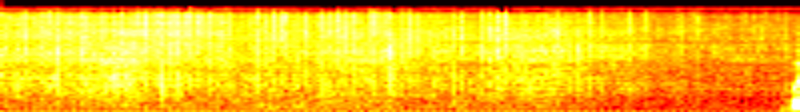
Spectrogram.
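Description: Electric arc welding on structural steel: the arc gives a steady crackling sizzle with fine irregular pops, easing off slightly near the end.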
